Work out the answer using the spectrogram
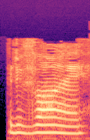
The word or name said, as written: dvi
